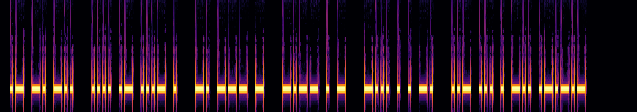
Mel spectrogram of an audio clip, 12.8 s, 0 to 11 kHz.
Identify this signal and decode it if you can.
Morse code, heard as a keyed tone, about 22 wpm, 700 Hz. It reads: AND HAVE NOT YET BEEN USED.
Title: Sentences from Top 700 Words 22wpm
